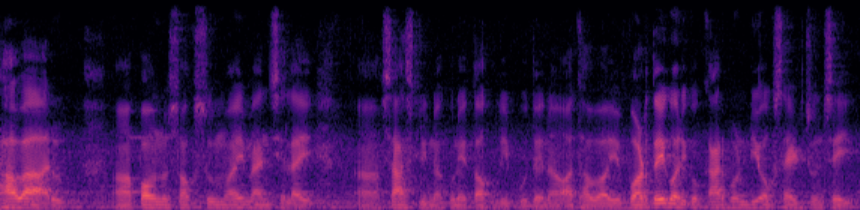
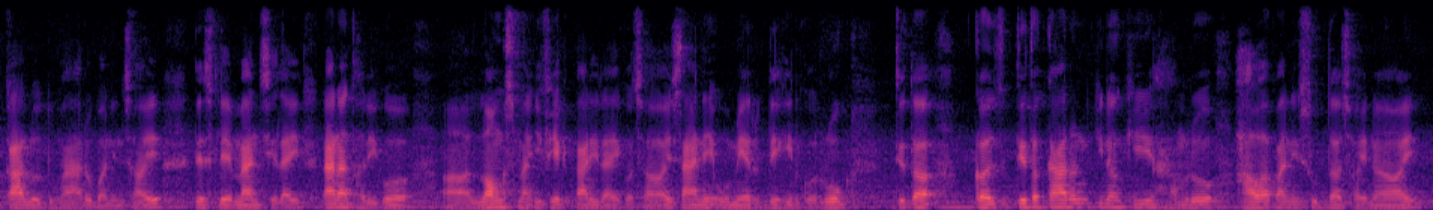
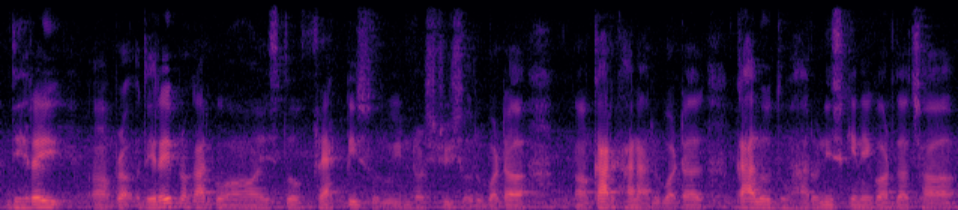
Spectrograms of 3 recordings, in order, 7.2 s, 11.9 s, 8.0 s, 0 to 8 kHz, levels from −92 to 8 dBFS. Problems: constant background noise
